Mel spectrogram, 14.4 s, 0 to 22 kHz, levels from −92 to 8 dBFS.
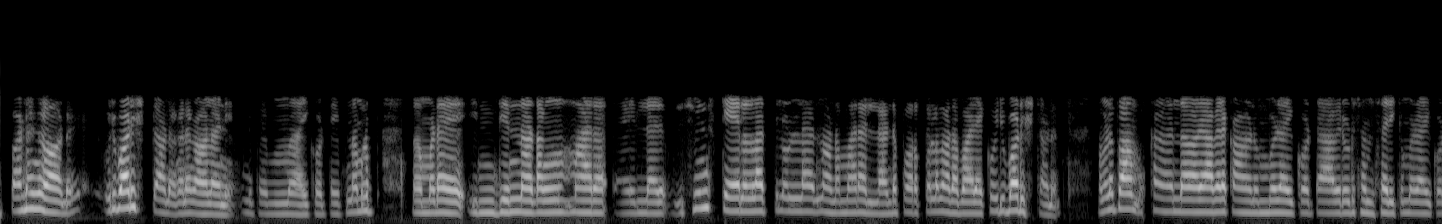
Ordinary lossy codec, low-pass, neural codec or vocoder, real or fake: Opus, 64 kbps; 3.6 kHz; none; real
